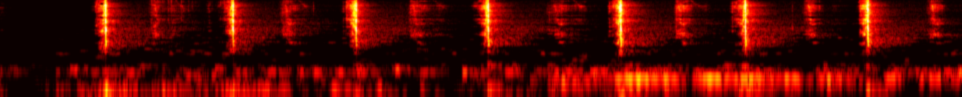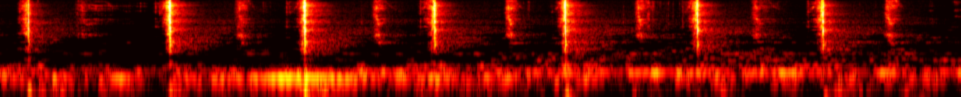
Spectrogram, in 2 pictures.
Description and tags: Scissors Snip Multiple Times
A dozen scissor snip sound effects in one clip
- Recorded with Yeti mic
- Edited with Adobe Audition
cutting, scissors, scissor-snips, scissors-snip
